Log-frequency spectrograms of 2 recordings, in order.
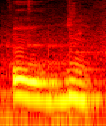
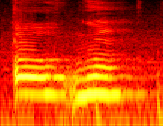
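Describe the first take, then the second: First: Both syllables are on a low tone. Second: Both syllables are on a mid tone. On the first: "Do, Do" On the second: "Re, Re"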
